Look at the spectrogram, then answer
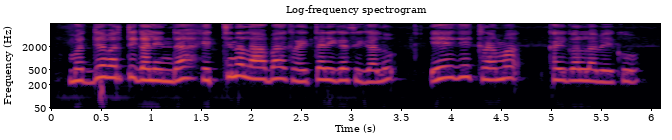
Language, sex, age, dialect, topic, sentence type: Kannada, male, 25-30, Coastal/Dakshin, agriculture, question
